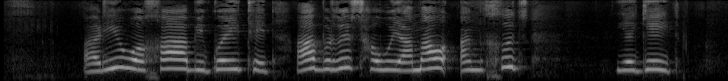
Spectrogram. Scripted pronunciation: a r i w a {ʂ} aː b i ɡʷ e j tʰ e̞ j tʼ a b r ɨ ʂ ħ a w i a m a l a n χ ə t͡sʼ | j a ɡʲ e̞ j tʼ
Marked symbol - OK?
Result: no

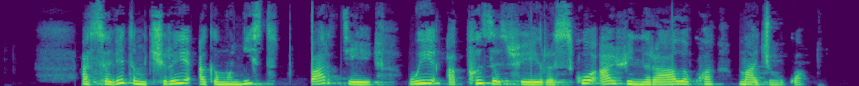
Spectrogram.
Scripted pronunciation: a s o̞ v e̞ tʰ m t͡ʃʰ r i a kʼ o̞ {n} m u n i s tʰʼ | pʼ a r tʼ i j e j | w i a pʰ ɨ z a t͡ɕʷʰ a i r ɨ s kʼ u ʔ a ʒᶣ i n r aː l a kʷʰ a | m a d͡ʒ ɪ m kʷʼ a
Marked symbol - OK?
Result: no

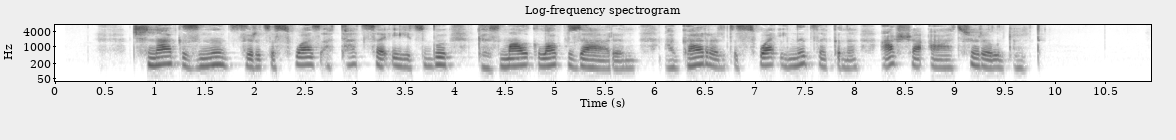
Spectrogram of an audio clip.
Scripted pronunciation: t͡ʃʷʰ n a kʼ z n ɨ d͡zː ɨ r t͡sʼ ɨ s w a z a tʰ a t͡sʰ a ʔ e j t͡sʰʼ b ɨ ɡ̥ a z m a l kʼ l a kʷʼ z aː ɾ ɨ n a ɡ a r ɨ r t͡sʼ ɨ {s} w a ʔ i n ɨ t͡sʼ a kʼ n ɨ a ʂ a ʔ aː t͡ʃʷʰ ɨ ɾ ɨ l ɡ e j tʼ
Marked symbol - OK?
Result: yes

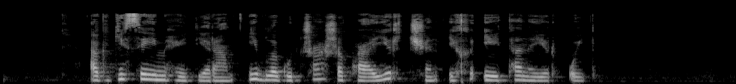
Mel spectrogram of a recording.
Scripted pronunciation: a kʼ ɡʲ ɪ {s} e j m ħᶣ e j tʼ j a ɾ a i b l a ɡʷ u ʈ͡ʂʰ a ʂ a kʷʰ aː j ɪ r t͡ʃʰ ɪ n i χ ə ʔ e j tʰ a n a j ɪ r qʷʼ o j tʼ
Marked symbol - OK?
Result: yes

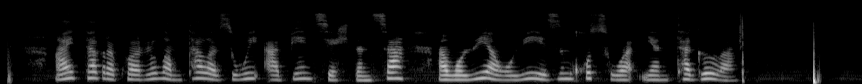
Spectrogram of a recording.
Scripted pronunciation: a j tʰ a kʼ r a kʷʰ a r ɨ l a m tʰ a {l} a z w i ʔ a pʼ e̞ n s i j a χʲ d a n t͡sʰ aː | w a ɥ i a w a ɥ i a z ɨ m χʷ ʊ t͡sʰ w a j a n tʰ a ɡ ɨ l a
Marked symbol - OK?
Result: yes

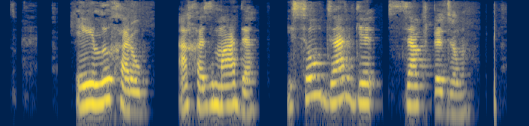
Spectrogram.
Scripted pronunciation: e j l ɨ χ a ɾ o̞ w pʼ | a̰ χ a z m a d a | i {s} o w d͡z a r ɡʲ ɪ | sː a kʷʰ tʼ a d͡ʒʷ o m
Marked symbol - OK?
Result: yes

